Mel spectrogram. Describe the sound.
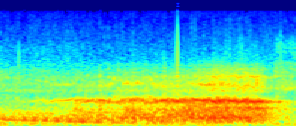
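A car brakes to a stop with a steady squealing tone from the tires or brakes that swells, holds and then drops away at the end.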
